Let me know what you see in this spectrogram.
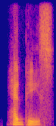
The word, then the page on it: headpiece: American English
